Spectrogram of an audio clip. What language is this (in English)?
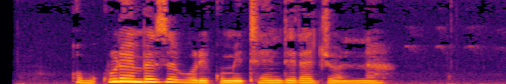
Ganda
